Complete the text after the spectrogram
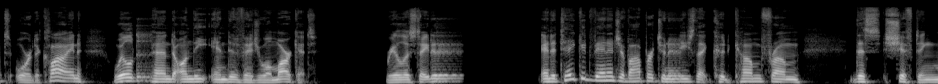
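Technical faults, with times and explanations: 1.37–1.53 s, 4.36–4.91 s, 6.71–6.81 s: AAC frame loss with concealment. The decoder fills missing frames from the last good spectrum, so the short gaps after "or decline will" and before "that could come from" sound smeared and phasey, while the long one before "and to take advantage" decays toward silence and fades back.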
